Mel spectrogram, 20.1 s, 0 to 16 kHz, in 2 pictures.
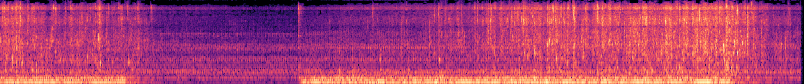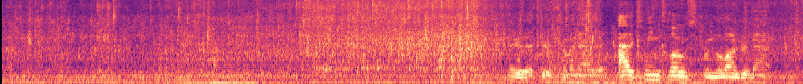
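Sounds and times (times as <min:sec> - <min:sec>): washing machine motor hum: 0:00.0 - 0:20.0
water trickling: 0:05.2 - 0:20.0.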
